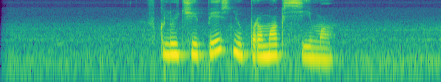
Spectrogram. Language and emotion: Russian, neutral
